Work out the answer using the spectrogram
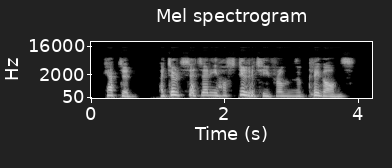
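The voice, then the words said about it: Poor imitation of Deanna Troi's accent. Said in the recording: “That was not a good attempt at her accent. Her accent is weird. ... I'm not sure what accent she's putting on. That's her beta Zoidian accent.”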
